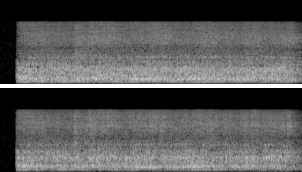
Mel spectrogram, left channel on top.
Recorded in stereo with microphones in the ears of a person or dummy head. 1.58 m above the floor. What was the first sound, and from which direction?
Boiling, 70° right (ahead or behind).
